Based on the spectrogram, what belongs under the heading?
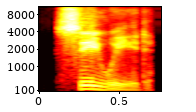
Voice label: "seaweed", American

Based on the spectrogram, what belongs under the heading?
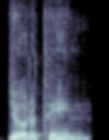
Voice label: "urethane", Indian

